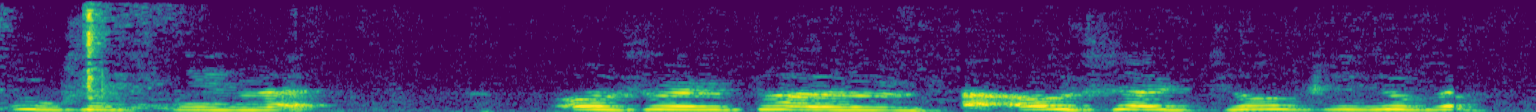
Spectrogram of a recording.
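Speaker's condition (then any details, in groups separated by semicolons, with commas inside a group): Cerebral palsy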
